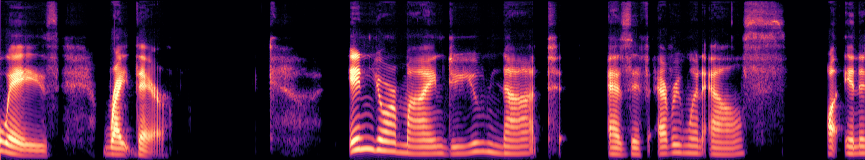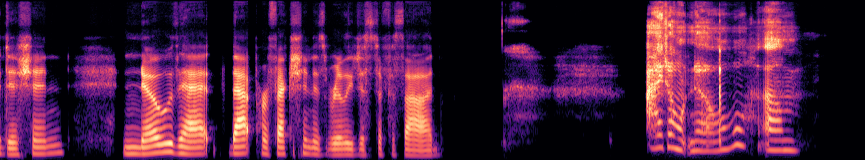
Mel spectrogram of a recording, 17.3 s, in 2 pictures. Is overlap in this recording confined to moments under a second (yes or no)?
yes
